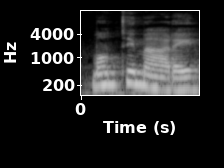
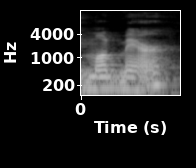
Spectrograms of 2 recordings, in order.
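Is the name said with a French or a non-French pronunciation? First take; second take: non-French; French. First: The name is said without a French pronunciation. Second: The name is said with a French pronunciation. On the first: The speaker calls it right. "but it's Montemare" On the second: The speaker calls it wrong. "we'd be pronouncing it in French"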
